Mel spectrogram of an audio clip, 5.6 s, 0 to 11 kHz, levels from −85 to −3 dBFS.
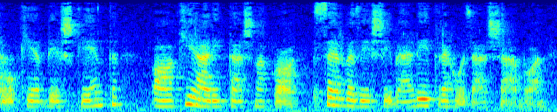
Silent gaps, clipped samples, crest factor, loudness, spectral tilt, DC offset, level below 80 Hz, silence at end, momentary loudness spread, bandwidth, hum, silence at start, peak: none; under 0.1%; 18 dB; -32 LUFS; -3.5 dB/octave; under 0.1%; -58 dBFS; 0 s; 7 LU; 10.5 kHz; none; 0 s; -14 dBFS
